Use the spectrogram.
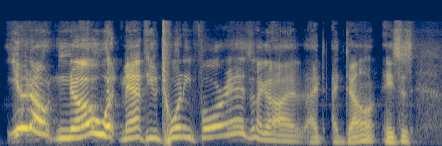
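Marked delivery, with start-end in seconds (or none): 0.1-2.5 mock exasperated yelling, loud and high. Retelling the top pastor guy's reply to the speaker's question, imitating frustrated yelling. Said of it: "he's like yelling like he's so frustrated".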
